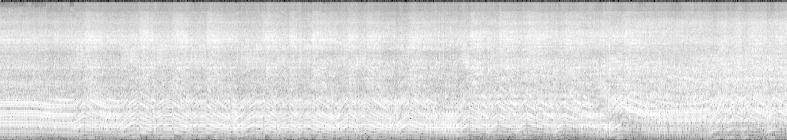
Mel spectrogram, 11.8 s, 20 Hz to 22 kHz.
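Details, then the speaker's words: McCulloch Mac 120 chainsaw cutting a board with a dull chain after carb screw adjustment; high two-stroke scream bogs down and recovers repeatedly under load without cutting out, running properly, would cut better if sharpened. "It tried to cut. If it was sharp, it would have cut that board, or sharper."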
